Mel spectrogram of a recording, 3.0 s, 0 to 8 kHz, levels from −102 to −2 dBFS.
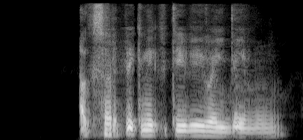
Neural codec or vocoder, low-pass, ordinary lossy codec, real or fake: codec, 24 kHz, 1 kbps, SNAC; 7.2 kHz; AAC, 32 kbps; fake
